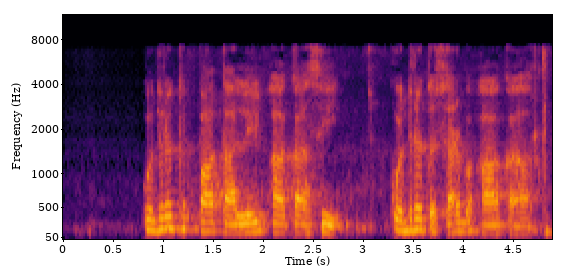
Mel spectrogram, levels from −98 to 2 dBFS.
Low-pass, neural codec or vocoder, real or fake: 7.2 kHz; codec, 16 kHz, 8 kbps, FunCodec, trained on Chinese and English, 25 frames a second; fake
